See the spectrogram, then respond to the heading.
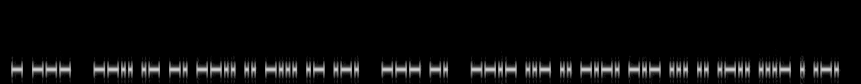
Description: Morse code, heard as a keyed tone, about 34 wpm, 700 Hz. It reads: TO ZANZIBAR ON QUICKSILVER
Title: Pangram Challenge v2 - 35wpm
